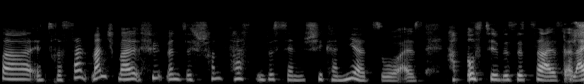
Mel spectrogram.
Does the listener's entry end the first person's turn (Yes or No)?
No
